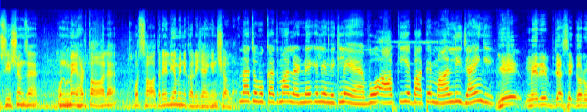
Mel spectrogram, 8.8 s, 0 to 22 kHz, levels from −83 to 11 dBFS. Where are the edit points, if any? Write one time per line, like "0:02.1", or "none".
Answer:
0:03.6
0:07.4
